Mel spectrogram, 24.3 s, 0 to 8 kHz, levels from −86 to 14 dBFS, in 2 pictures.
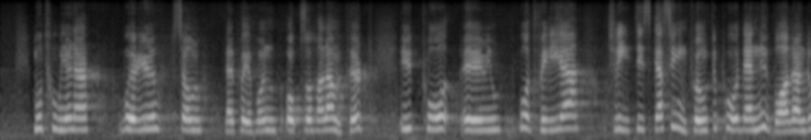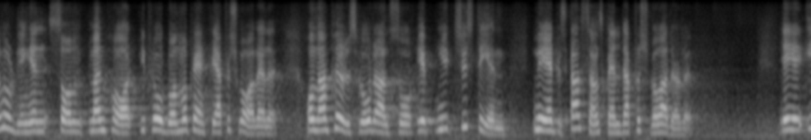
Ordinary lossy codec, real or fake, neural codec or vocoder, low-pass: none; fake; codec, 16 kHz, 0.5 kbps, FunCodec, trained on Chinese and English, 25 frames a second; none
